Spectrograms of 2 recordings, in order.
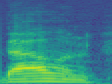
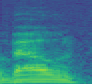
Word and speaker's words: Balon: out for me with ballon well some people pronounce it balloon but i call it ballon he was scoring goals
